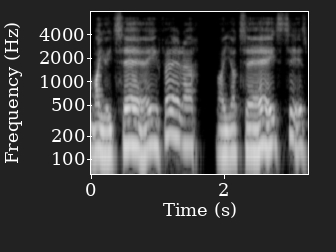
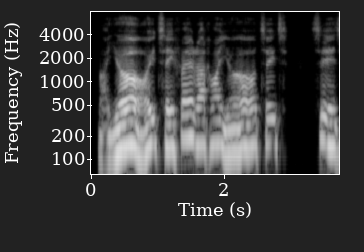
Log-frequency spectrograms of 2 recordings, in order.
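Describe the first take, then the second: First: Vayotze chanted with stress on the final tze; slow Vayotze, weight on its last syllable; stress at word end. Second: Vayotze chanted with stress on the yo; earlier stress. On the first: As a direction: stretch the tze in each Vayotze. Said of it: "putting the stress at the end". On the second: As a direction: stretch the yo in each Vayotze. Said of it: "bring the stress to the earlier part". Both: Shown as a demonstration.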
